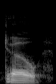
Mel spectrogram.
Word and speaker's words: dough: Pronunciation, dough. Make the long O like no and go, and the GH is silent. Dough.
